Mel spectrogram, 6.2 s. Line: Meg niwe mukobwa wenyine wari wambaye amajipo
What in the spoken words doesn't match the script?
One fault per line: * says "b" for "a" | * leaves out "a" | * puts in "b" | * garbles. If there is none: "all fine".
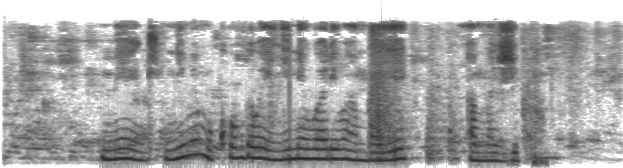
all fine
